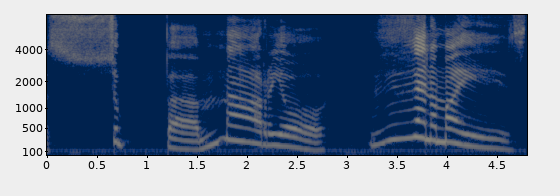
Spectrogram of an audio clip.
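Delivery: really bad fake Italian accent, high-pitched. Reading a chat message aloud: bad italian accent. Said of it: "that was a really bad Italian accent".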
